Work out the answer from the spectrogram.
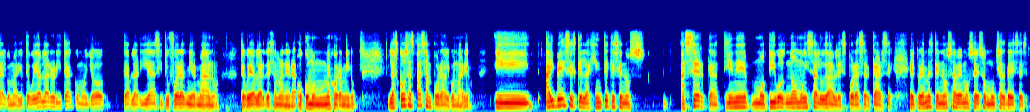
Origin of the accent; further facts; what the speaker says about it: Cuba; moved away; Yo soy cubano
